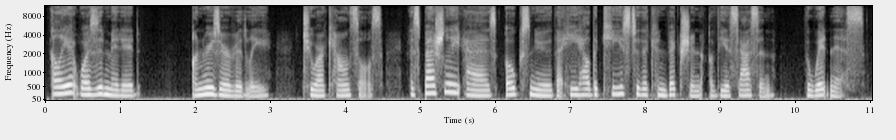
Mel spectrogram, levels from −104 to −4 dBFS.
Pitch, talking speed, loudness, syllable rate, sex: 205 Hz, 125 wpm, -18 LUFS, 4.7 syllables/s, female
